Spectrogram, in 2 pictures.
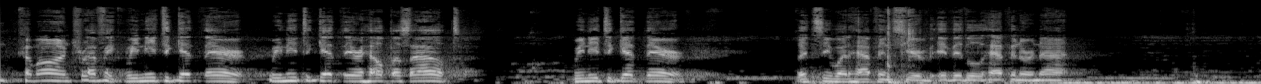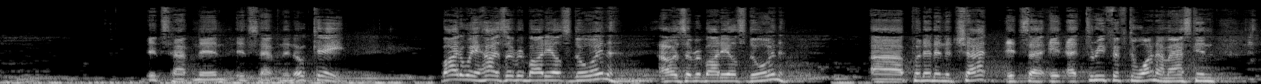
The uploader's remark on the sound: Politics Done Right was delivered while driving to an important press conference.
